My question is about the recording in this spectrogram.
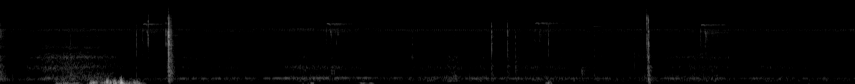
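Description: Steady high-pitched buzz of insects. A few sharp clicks and low handling bumps sound over it, the loudest within the first two seconds.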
